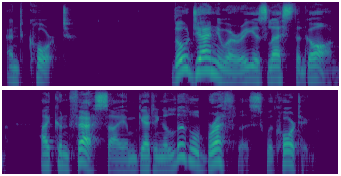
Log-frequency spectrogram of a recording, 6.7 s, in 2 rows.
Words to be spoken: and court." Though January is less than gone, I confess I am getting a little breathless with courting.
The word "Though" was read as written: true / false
true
